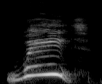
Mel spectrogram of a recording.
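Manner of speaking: high, loud call after her; cry out. Acted. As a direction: shout after the girl running away. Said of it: "cried the prince".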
